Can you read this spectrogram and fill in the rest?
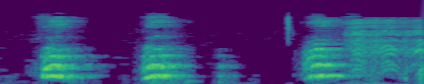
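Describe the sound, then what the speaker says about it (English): A dog at home barks nearby: two loud, sharp barks, a softer short yap, then a longer bark, with quiet gaps between and no talk. "Animals start barking."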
